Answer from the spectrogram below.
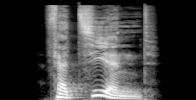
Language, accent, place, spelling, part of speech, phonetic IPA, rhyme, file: German, Germany, Berlin, verziehend, verb, [fɛɐ̯ˈt͡siːənt], -iːənt, De-verziehend.ogg
- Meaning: present participle of verziehen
